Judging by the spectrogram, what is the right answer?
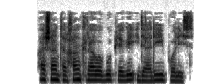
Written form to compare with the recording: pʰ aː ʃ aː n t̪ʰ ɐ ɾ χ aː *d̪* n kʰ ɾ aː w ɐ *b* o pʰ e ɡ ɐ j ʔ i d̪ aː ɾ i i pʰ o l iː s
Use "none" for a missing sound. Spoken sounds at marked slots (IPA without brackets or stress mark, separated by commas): none, b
